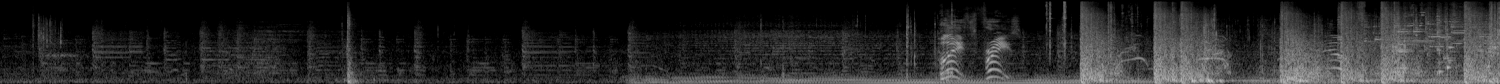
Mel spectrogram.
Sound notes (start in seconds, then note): 11.1 patrons scream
